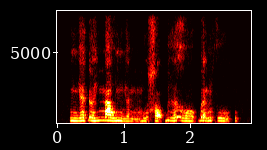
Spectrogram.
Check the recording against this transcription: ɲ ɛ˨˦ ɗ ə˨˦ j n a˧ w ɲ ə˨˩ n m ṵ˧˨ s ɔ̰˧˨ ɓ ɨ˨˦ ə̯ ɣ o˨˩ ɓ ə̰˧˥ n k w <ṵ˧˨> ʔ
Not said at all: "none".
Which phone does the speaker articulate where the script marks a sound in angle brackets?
ṵ˧˨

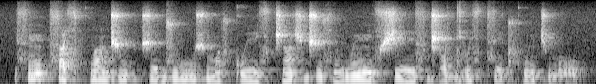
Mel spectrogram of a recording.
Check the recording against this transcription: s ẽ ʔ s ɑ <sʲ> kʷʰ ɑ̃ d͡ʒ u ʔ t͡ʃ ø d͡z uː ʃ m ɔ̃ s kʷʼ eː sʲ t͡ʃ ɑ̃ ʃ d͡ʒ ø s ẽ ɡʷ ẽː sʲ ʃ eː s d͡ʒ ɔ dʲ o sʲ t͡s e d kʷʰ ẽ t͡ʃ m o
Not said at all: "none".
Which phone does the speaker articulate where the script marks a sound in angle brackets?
sʲ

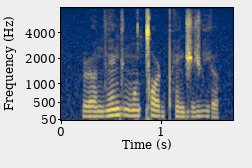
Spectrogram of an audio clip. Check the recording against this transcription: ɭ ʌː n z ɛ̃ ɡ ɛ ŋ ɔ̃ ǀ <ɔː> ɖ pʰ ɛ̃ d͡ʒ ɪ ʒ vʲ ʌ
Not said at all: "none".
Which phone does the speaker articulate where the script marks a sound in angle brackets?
ɔː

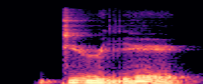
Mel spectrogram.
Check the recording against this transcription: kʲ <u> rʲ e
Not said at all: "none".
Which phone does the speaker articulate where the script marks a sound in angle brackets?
ʉ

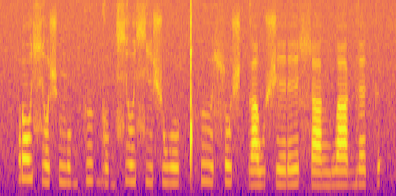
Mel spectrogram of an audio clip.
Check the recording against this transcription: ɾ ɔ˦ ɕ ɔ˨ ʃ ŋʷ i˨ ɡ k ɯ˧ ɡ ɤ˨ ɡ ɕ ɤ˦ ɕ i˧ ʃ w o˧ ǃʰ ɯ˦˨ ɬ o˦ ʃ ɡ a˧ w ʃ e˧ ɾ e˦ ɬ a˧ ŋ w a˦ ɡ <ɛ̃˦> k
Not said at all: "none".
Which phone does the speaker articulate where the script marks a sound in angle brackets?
ɛ˦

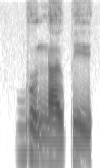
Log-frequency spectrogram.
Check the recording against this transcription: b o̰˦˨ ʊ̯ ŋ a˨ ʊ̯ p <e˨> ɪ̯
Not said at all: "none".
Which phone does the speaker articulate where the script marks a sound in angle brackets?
ḛ˦˨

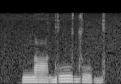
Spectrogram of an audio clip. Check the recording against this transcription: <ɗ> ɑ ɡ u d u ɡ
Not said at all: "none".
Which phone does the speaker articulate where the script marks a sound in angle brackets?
n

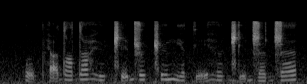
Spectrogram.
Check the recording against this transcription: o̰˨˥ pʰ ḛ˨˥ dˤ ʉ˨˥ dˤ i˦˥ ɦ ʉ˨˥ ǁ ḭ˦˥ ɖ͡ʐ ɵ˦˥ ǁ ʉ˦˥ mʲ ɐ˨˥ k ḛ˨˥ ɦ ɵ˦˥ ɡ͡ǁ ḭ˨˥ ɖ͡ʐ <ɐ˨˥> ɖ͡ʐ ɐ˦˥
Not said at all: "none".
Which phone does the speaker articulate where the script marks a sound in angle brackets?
ɐ˨˥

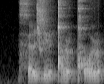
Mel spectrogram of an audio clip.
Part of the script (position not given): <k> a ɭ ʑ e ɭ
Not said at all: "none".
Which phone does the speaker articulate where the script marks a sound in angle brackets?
x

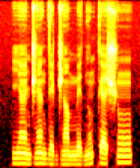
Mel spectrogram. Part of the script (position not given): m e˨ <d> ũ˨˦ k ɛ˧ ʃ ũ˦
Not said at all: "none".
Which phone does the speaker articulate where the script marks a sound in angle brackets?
d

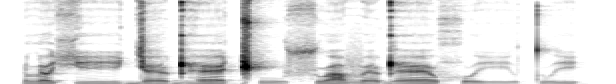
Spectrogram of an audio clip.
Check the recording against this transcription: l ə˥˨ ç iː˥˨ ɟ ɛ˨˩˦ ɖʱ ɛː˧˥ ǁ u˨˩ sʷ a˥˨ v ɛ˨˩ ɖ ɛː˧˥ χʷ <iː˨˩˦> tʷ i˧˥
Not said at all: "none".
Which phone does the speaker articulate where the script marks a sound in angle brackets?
iː˨˩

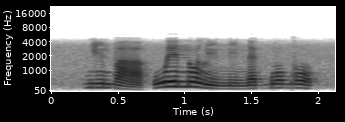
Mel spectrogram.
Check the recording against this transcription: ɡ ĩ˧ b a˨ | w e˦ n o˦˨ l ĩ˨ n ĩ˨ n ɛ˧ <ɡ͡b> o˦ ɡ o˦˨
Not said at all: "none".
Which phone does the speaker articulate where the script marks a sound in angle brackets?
ɡ͡b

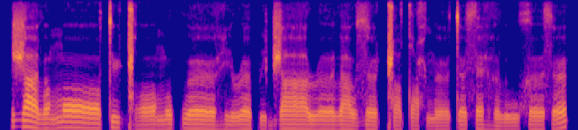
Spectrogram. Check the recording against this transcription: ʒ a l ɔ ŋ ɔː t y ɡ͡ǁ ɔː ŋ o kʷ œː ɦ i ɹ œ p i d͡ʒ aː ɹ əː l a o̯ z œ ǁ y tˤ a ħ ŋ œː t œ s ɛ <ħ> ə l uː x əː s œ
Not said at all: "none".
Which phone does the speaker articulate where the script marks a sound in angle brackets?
ɦ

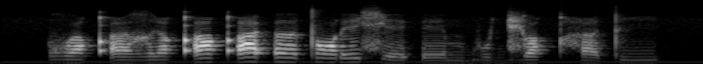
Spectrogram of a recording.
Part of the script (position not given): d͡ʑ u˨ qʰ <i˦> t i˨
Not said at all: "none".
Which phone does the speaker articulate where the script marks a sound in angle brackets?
i˩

